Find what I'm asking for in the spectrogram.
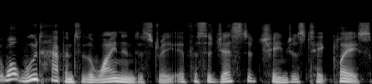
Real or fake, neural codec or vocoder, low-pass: fake; codec, 16 kHz, 4 kbps, X-Codec, HuBERT features, trained on LibriSpeech; 7.2 kHz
